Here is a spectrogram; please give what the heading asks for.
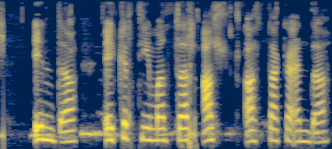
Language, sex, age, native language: Icelandic, female, 18-19, Icelandic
